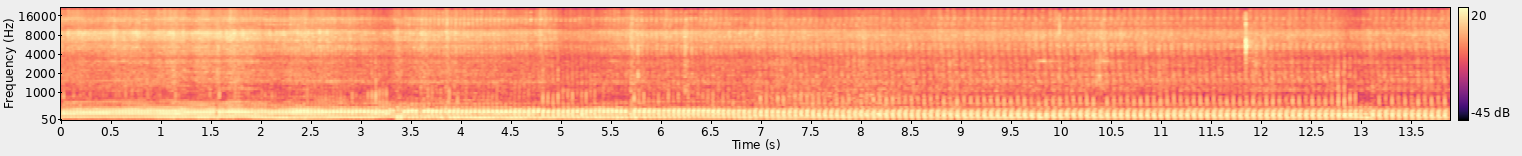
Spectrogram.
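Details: 1991 Yamaha Moto-4 250 ATV, a single-cylinder, running: loud, raw, blatty bark with a fast popping exhaust pulse and no knocking underneath. The muffler is rotted away to nothing.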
